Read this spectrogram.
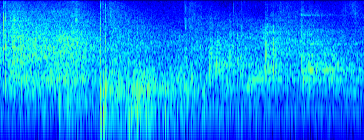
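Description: A puck clacks on ice.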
